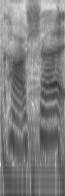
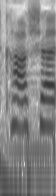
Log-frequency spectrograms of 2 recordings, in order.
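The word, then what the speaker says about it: kasza: The Polish version of kasha is kasha, which is pronounced the same but spelled with a z instead of an h.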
